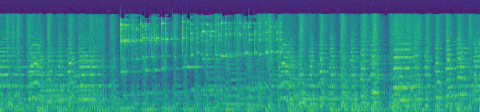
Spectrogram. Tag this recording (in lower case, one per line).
percussion
music
marimba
